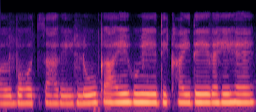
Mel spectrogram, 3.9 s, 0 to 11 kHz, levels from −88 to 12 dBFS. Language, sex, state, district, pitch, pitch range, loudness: Hindi, male, Maharashtra, Gondia, 205 Hz, 190-210 Hz, -13 LUFS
